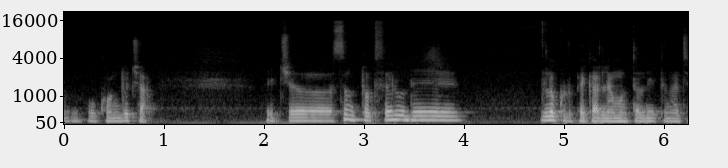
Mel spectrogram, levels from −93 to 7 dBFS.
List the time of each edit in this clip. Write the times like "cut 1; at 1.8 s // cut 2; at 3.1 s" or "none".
none

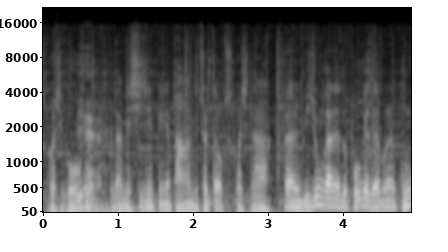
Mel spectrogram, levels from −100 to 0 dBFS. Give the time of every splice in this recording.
cut 1; at 1.0 s // cut 2; at 3.1 s

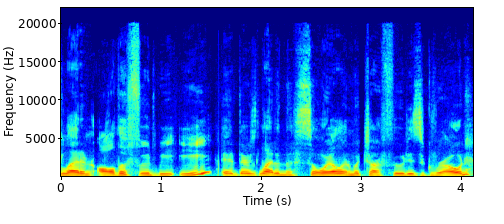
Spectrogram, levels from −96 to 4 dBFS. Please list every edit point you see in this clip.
cut 1; at 1.6 s

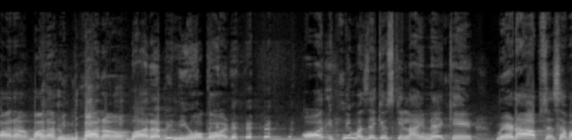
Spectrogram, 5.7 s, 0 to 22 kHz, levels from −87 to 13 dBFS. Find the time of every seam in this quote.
none

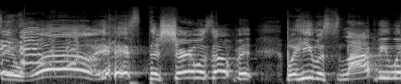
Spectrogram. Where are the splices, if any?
none

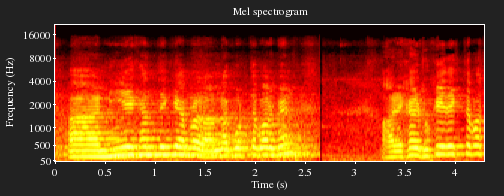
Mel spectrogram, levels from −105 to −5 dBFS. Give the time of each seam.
cut 1; at 2.6 s

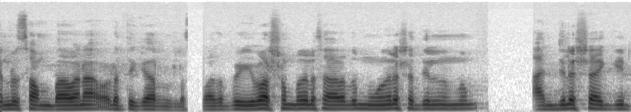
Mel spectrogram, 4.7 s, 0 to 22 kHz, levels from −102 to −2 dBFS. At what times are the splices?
cut 1; at 1.3 s

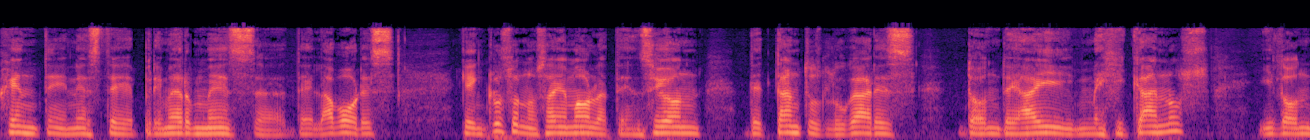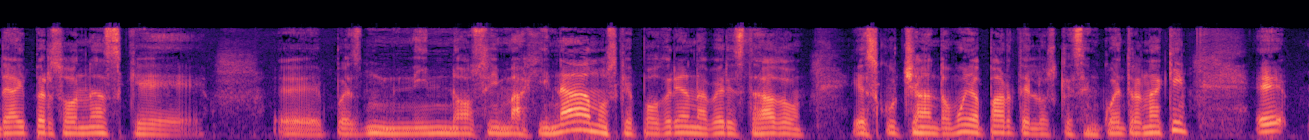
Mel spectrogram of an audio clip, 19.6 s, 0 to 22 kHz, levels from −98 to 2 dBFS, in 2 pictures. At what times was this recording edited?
cut 1; at 8.9 s

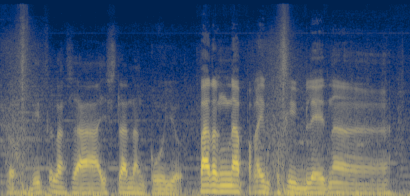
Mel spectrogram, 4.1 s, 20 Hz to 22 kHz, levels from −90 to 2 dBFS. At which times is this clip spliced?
cut 1; at 1.9 s

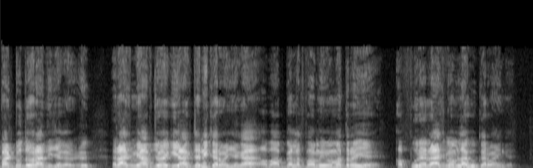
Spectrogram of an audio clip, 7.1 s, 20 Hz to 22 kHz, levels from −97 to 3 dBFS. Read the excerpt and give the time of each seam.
cut 1; at 3.7 s

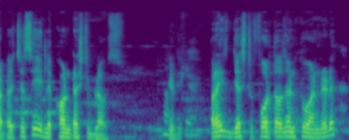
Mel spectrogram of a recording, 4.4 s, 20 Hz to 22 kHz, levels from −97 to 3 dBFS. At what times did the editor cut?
none

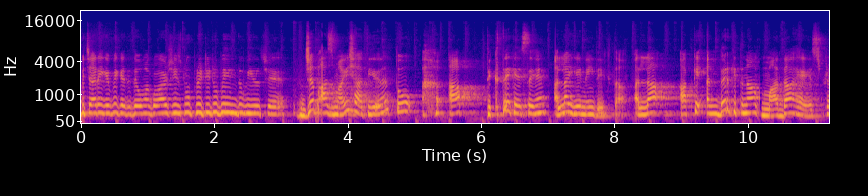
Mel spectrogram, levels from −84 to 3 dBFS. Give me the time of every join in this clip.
cut 1; at 3.1 s // cut 2; at 7.0 s // cut 3; at 10.1 s

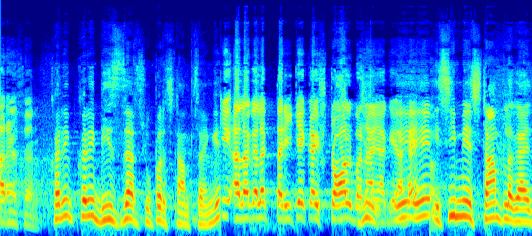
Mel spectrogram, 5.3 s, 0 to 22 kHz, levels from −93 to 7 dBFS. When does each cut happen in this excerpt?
cut 1; at 2.2 s // cut 2; at 4.4 s

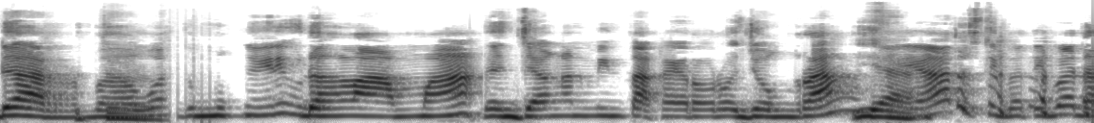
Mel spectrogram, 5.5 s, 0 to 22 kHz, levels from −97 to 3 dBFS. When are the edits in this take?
cut 1; at 0.8 s // cut 2; at 2.4 s

